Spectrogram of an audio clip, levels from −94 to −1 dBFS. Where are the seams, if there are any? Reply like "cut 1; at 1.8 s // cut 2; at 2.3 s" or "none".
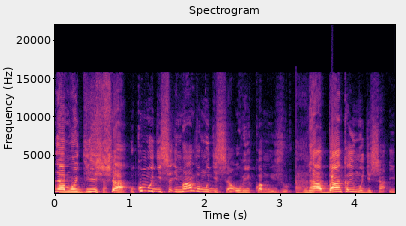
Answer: cut 1; at 3.1 s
